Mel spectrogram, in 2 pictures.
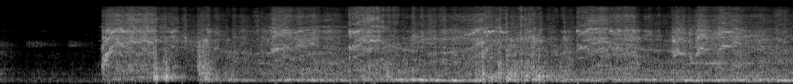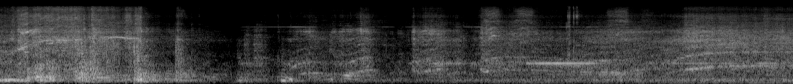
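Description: Small electric motors whine as toy trucks drive and turn.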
